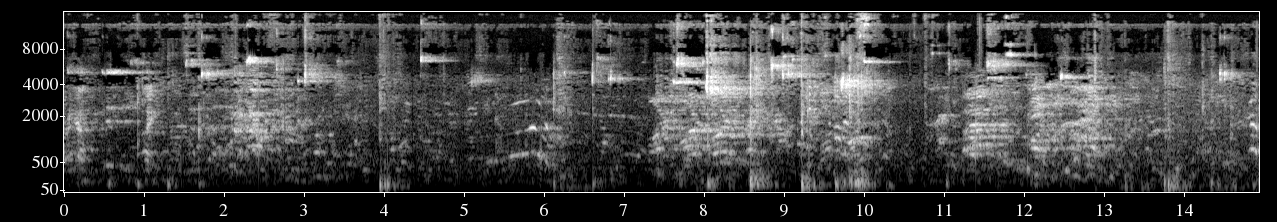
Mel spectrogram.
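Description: Sneakers squeak on a hardwood floor in an echoing gym.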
